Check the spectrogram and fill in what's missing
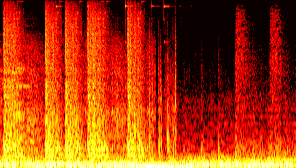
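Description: Rifle fire in the horror video game Cry of Fear: loud, closely spaced shots crack out in a rapid series, then thin into a few sparser, quieter reports.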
